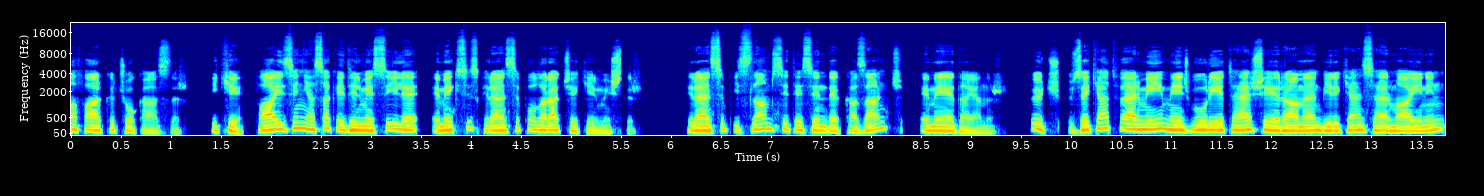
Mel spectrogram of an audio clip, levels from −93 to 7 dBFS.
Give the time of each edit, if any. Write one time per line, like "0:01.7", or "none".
0:01.8
0:04.1
0:04.9
0:06.6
